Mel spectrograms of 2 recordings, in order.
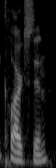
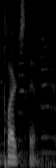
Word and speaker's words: Clarkson: Now, what current singing show is Kelly Clarkson a judge on? I always say her last name wrong. I always say Clarkston.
